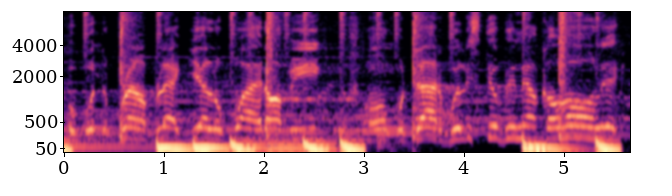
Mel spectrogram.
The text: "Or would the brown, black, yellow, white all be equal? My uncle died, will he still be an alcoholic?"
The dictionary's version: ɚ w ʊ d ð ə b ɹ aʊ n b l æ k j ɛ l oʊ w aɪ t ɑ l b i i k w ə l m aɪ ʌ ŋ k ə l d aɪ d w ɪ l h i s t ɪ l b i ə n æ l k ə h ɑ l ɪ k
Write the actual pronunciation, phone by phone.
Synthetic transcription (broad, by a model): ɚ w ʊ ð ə b ɹ aʊ n b l æ k j ɛ l oʊ w aɪ t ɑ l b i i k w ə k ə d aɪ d w ɪ l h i s t ɪ l b i n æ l k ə h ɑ l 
